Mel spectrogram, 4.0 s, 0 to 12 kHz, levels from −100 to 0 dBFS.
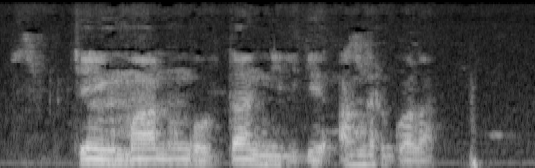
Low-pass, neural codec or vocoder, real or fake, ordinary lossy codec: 10.8 kHz; vocoder, 24 kHz, 100 mel bands, Vocos; fake; AAC, 48 kbps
